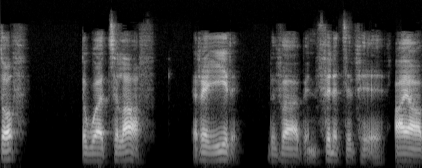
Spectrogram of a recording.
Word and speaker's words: reír: First off, the word to laugh, reír, the verb infinitive here, IR verb, although it's got a little accent on the I, which an accent in Spanish is called tilde, tilde. So really pronounce that, reír.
